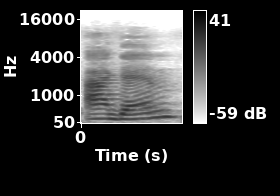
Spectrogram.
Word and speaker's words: again: say uh again okay so remember the the strength of the word is on the second syllable and the first part of the word is our famous schwar sound again okay already already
